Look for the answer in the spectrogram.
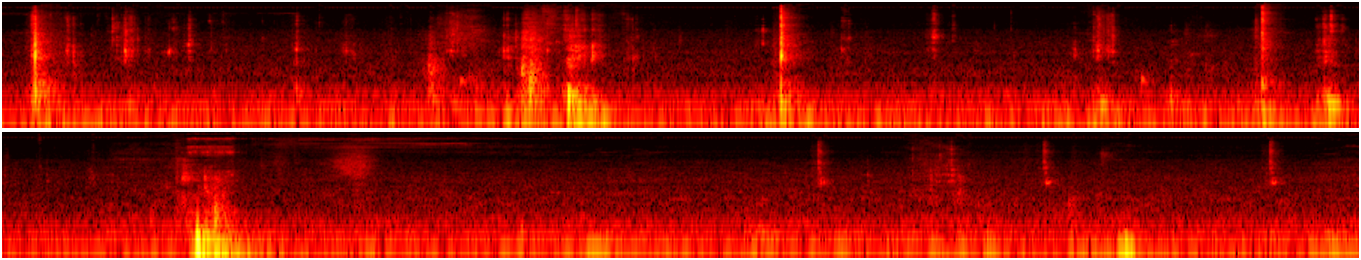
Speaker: Right, the hard drive's clicking. Can you hear that? It seems to have stopped the machine from actually booting.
